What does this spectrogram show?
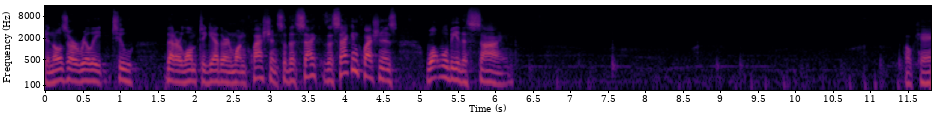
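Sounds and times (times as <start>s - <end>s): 
speech: 0.0s - 6.3s, 11.5s - 11.8s
pen scratching during handwriting for an audience: 6.1s - 11.6s.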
